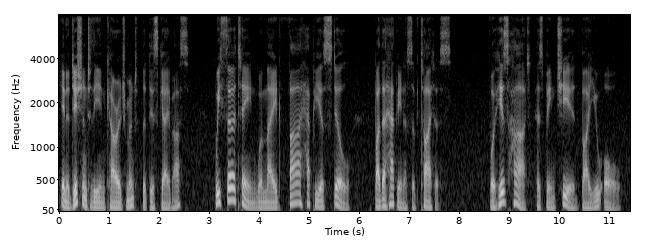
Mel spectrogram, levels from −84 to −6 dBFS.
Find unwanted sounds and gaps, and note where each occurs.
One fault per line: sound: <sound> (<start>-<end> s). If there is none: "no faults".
no faults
